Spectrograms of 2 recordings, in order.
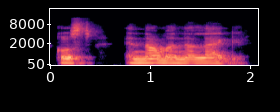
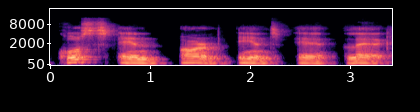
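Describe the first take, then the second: First: The words are linked together smoothly. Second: Each word is said separately, without linking. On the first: The speaker calls it right. "it will pronounce as" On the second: The speaker calls it wrong. "Nobody could speak like this"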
